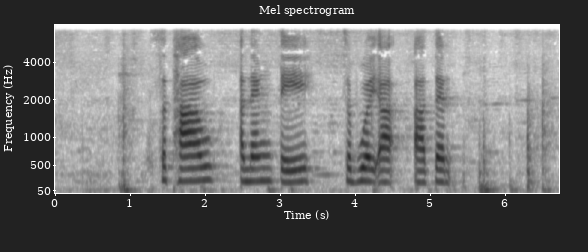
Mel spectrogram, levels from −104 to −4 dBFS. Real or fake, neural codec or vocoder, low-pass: real; none; 7.2 kHz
